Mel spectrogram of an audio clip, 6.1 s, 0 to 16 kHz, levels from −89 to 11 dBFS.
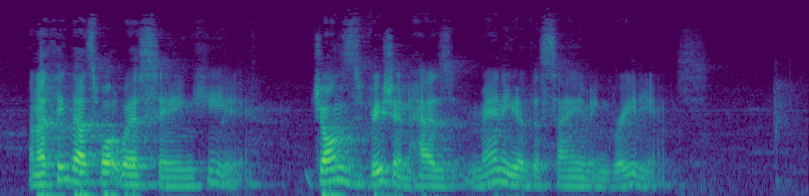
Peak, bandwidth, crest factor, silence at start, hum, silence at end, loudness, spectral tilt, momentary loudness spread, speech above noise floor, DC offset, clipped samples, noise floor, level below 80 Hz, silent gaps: -2 dBFS; 12 kHz; 22 dB; 0.25 s; none; 1.1 s; -22 LUFS; -6 dB/octave; 15 LU; 38 dB; under 0.1%; under 0.1%; -60 dBFS; -50 dBFS; none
